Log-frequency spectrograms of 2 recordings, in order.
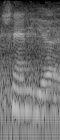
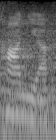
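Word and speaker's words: Chania: I was saying Channia and it's pronounced ha.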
